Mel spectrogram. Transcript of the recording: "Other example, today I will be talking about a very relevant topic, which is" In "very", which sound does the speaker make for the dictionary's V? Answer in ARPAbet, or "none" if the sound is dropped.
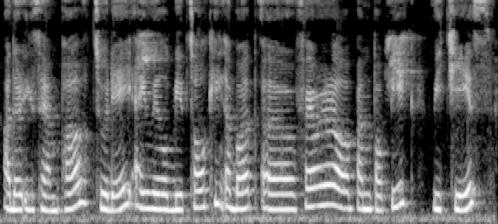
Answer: F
